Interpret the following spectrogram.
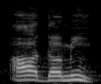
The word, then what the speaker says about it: آدمی: وہ آدمی بولتے ہیں، آدمی. تو دال ساکن نہیں ہے، یہاں دال پر زبر ہے، آدمی صحیح تلفظ.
